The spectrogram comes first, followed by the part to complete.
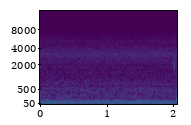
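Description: Quiet room tone: a steady low hum under a faint even hiss, with nothing else happening.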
